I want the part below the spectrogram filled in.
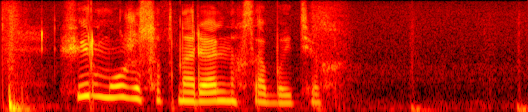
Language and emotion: Russian, neutral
